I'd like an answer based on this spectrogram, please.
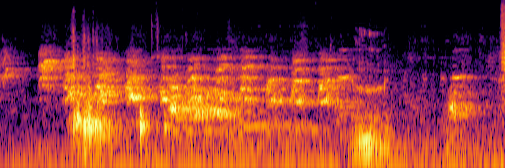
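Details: Summer recording of wild boars kept on a farm in Sangbuk-myeon, Eonyang, Ulsan, Korea: a rapid run of short nasal grunts and squeals, several per second, rising and falling in loudness over six seconds.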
